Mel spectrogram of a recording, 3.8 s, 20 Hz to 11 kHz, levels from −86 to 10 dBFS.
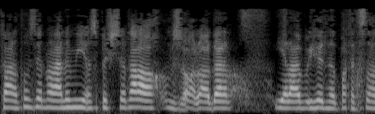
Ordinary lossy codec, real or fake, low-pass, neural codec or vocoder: MP3, 32 kbps; fake; 9.9 kHz; codec, 16 kHz in and 24 kHz out, 0.4 kbps, LongCat-Audio-Codec, four codebook decoder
